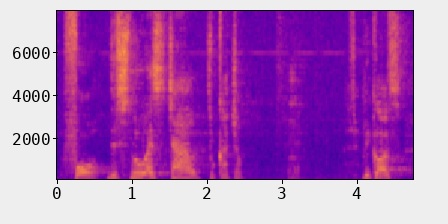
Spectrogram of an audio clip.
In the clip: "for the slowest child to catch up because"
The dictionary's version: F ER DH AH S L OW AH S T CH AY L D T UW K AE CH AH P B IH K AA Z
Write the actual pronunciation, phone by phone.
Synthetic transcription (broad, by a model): F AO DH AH S L OW AH S T CH AY L D T UW K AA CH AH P B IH K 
